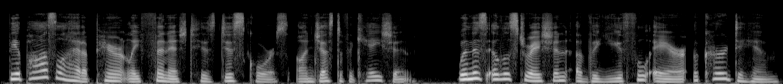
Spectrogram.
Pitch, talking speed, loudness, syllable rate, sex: 170 Hz, 145 wpm, -21 LUFS, 5.4 syllables/s, female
